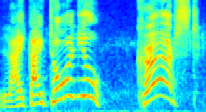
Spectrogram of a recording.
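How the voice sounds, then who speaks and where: A woman voicing a sly, confident young girl in an animated children's cartoon, with expressive, matter-of-fact delivery. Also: extremely high pitch, extremely slow, full character voice. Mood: spooky, earnest.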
